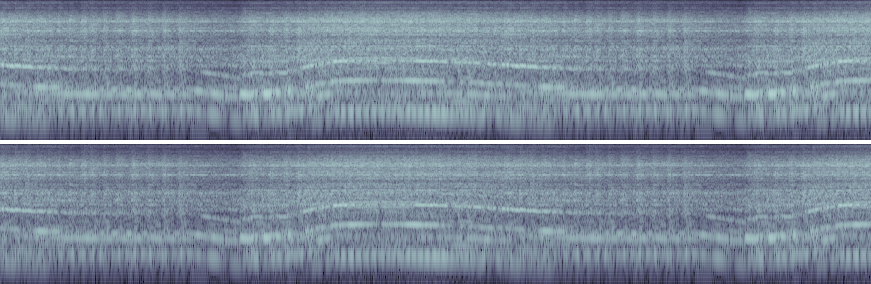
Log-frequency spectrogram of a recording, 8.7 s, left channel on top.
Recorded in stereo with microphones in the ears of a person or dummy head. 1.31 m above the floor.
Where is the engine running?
5° left (ahead or behind), 0.9 m.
